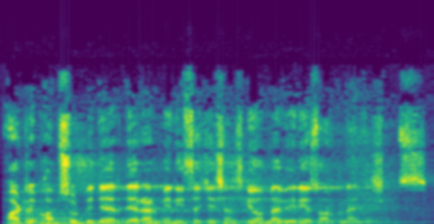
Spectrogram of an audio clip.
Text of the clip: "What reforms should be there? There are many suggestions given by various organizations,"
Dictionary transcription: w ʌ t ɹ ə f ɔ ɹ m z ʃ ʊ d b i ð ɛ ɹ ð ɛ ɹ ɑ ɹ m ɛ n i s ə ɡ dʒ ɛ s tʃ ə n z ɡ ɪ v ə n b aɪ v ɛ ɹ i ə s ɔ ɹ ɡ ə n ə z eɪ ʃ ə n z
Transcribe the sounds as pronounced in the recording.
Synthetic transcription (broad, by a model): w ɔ t ɹ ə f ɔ ɹ m ʃ ʊ d b i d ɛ ɹ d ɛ ɹ ɑ ɹ m ɛ n i s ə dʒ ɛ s ə n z ɡ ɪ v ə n b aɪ v ɛ ɹ i ə s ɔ ɹ ɡ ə n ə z eɪ ʃ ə n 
